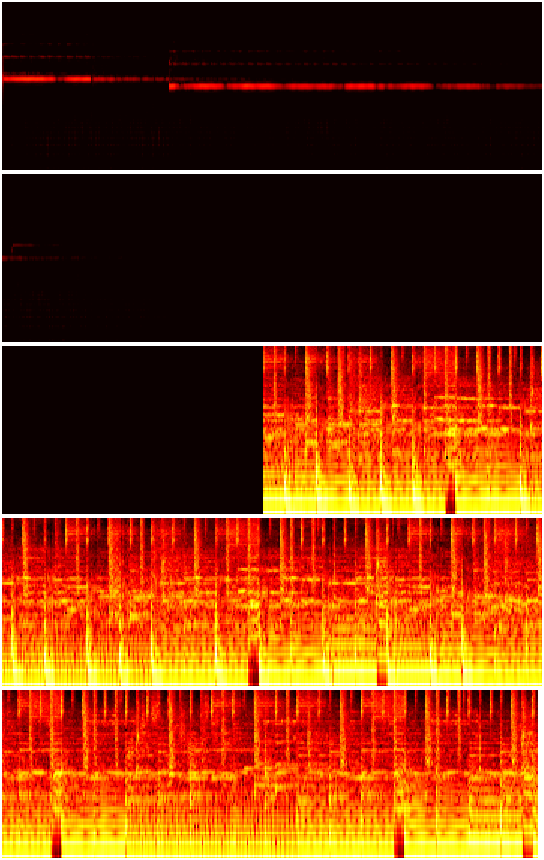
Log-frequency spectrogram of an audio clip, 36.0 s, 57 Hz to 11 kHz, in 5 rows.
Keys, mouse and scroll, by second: 2.5 click, 3.4-3.7 scroll up 1, 3.7 click, 4.8 click, 4.9 ctrl+z, 5.4 click, 5.8 ctrl+z, 6.1 click, 7.4-10.4 drag, 10.4 ctrl+t, 10.7-12.9 drag, 13.6-16.2 drag, 16.2 ctrl+z, 16.4 click, 16.8 ctrl+z, 16.9 click, 17.4 ctrl+z, 17.5-18.9 drag, 19.9 ctrl+t, 20.2-28.2 drag, 28.6 ctrl+z, 28.8 click, 29.0 ctrl+z, 29.3 typing, 29.8 click, 34.6 ctrl+t, 34.9 click.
